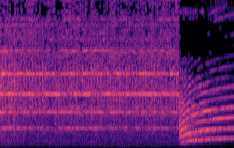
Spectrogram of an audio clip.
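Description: A smartphone alarm app, which requires taking a photo of a room to stop the alarm, rings with a steady, shrill electronic tone, then abruptly switches to a louder, rising siren-like wail. It is clear, with no voices.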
